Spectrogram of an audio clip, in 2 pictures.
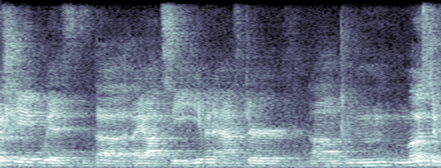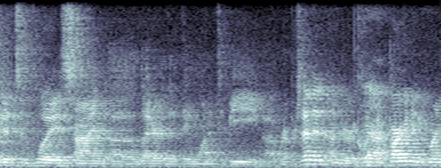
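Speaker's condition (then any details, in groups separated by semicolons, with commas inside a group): No condition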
